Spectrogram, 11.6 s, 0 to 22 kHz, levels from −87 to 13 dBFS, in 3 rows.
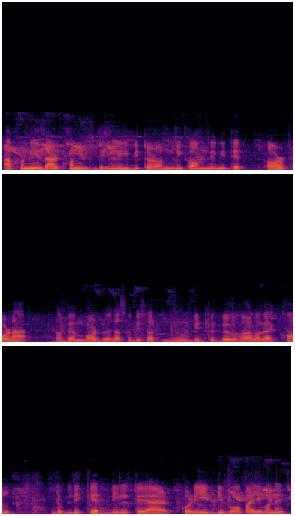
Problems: constant background noise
